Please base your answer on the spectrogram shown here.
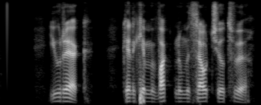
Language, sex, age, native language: Icelandic, male, 15, Icelandic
